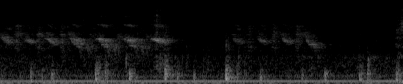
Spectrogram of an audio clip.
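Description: Feet stepping and landing on a hard floor in the bouncing dance, with irregular knocks, under a run of short, high, falling chirps or squeaks that comes mostly in the first second and a half. A steady low hum sits underneath.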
